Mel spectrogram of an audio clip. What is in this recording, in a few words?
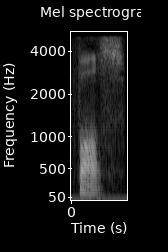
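"false", US English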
